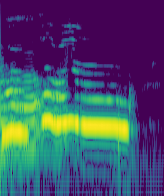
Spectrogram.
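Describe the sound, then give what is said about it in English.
A person's voice imitates a whale call: one long, moaning tone that wavers, then holds steady for about two seconds before breaking off. It is loud, with nothing else around it. “Summoning a whale.”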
